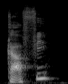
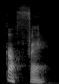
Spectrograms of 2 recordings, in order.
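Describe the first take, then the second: First: "cafe" stressed on high CA, weak ending; stress on first syllable. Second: "café" lower, stressed on final FÉ; stress on last syllable. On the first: Teacher testing the wrong stress for students, "cafe" stressed on CA. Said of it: "A gente fala". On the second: Teacher offering students the right stress, "café" stressed on FÉ. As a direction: say "café" with a strong, open FÉ. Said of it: "ou a gente fala". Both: Shown as a demonstration.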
